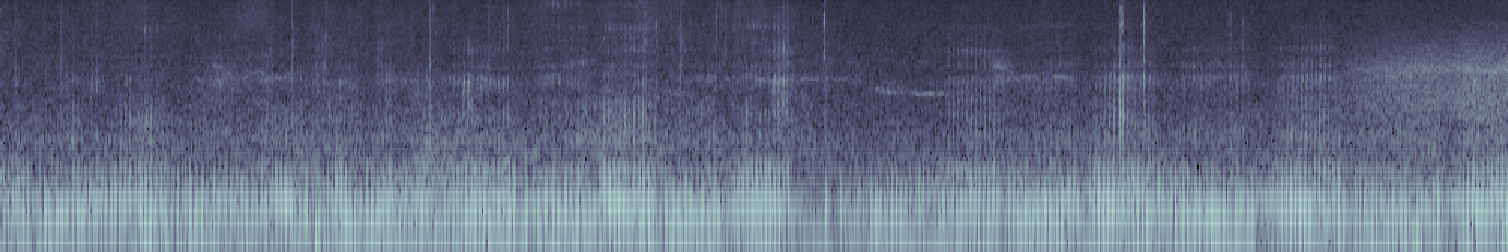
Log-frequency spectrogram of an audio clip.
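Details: Sleeping orange cat giving a continuous deep purr, low and throbbing, with a short pause near the middle before the rumble resumes; small faint ticks and a thin whistle-like trace appear briefly.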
